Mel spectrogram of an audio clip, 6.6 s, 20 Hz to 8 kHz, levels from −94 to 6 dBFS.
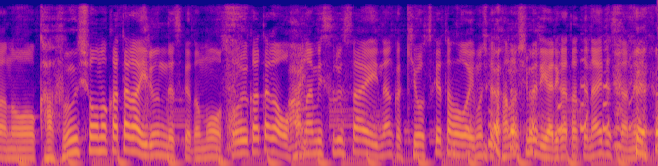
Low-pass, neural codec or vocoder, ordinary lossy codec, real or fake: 7.2 kHz; autoencoder, 48 kHz, 128 numbers a frame, DAC-VAE, trained on Japanese speech; none; fake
